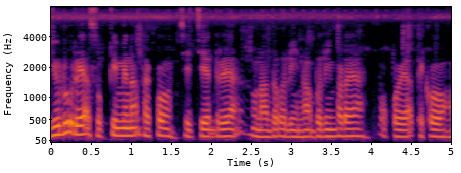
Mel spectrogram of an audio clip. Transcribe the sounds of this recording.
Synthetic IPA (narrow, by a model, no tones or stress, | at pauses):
d͡ʒuluʔɾɛjaʔsuk̚t̪imɛnaʔt̪akɔt͡ʃɛt͡ʃɛt̪̚ɾɛjaʔɔnad̪ɔəlinaʔbəlimbaɽajaɔkɔɛjaʔt̪ɛkɔ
